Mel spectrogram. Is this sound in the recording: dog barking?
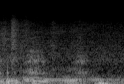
yes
